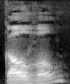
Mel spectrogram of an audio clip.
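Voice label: "Gulval", English; place-names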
